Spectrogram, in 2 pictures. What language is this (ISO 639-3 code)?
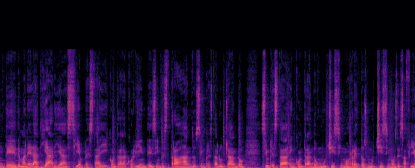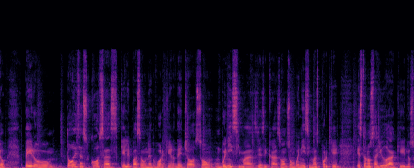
spa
